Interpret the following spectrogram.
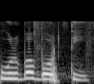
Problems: constant background noise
